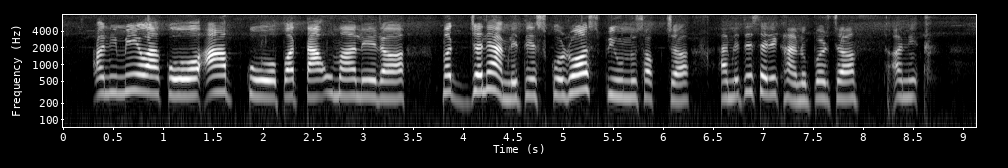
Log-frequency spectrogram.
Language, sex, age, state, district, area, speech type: Nepali, female, 30-45, West Bengal, Kalimpong, rural, spontaneous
